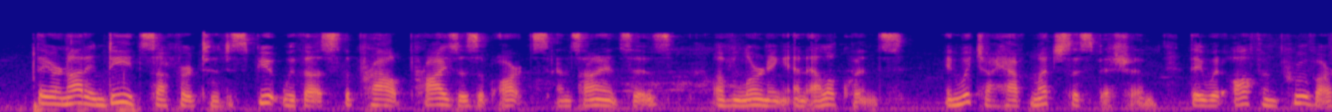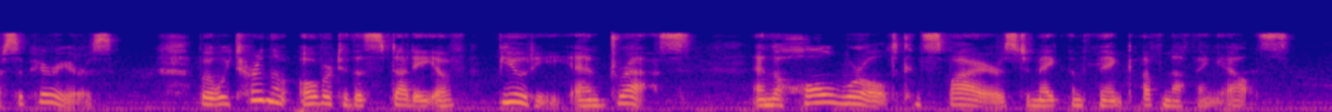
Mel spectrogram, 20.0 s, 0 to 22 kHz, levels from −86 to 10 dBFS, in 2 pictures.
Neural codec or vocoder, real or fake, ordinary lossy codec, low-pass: none; real; AAC, 48 kbps; 7.2 kHz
